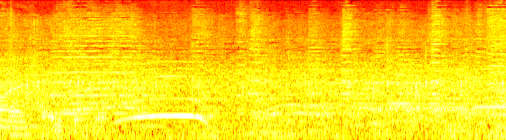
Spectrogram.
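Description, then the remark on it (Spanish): A large crowd gives an ovation at the end of a screening of Indiana Jones at Cannes, a dense wash of steady clapping, with a brief whistle rising over it near the start and a murmur of voices beneath. “Entonces, pónganlo, por favor, en Cannes, este, proyectaron Indiana Jones y al final dieron una ovación y míralo, mira, no pudo contenerse, estaba muy conmovido.”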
